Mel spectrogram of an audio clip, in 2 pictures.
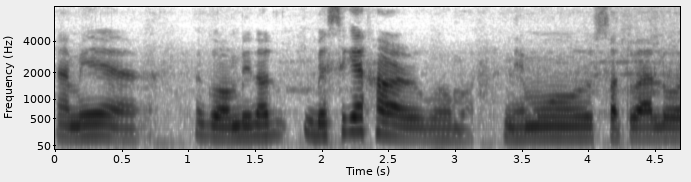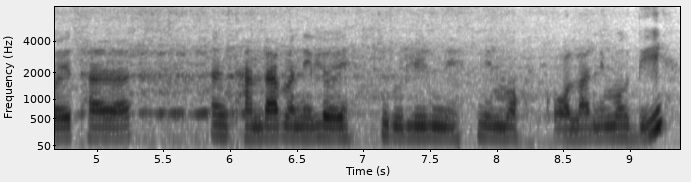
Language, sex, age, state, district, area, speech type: Assamese, female, 30-45, Assam, Tinsukia, urban, spontaneous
